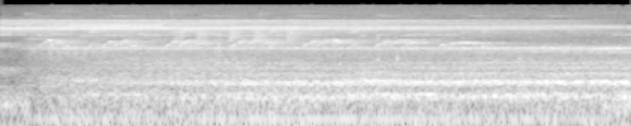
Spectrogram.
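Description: A dense outdoor chorus of stridulating insects, like crickets, buzzing and chirping steadily at an even level throughout, with layered high trills and faint repeated pulses over a low hum.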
